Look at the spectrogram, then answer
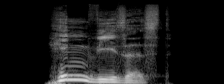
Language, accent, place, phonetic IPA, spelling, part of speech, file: German, Germany, Berlin, [ˈhɪnˌviːzəst], hinwiesest, verb, De-hinwiesest.ogg
- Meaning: second-person singular dependent subjunctive II of hinweisen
